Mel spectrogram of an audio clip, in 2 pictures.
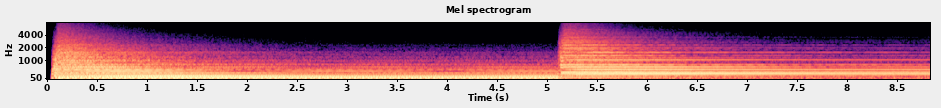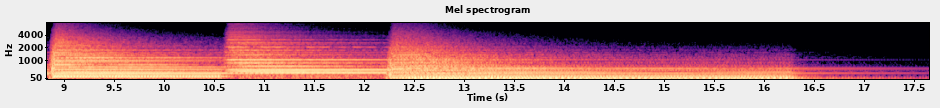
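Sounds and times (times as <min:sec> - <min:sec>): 
Modal Argon8 synthesizer: 0:00.0 - 0:17.6.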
